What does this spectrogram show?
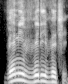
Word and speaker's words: Veni Vidi Vici: So Veni Vidi Vici.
